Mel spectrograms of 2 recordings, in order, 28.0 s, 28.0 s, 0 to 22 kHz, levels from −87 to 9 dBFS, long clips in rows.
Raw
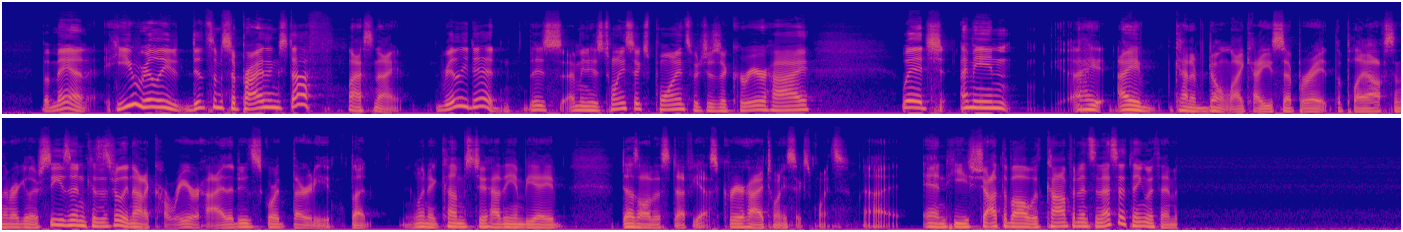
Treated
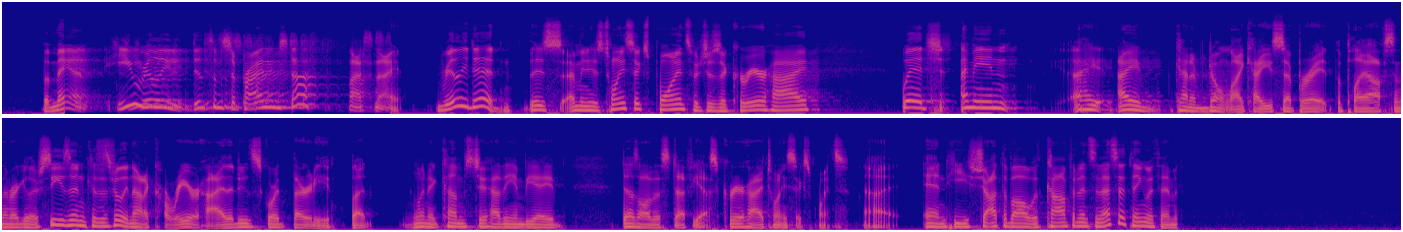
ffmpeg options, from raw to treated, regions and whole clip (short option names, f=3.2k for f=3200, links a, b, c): -filter_complex "[0:a]asettb=1/sr,asplit=3[a][b][c];[a]atrim=end=0.624[d];[b]atrim=start=0.62:end=3.89,asetpts=PTS-STARTPTS,afade=t=in:d=0.004:c=qsin,afade=t=out:st=3.266:d=0.004:c=qsin,acompressor=threshold=-36dB:ratio=2.5:attack=3.2:release=140:knee=1:detection=peak,highpass=f=160:w=0.5412,highpass=f=160:w=1.3066,equalizer=f=160:t=q:w=4:g=-6,equalizer=f=270:t=q:w=4:g=4,equalizer=f=550:t=q:w=4:g=-5,equalizer=f=2.4k:t=q:w=4:g=6,lowpass=f=6.2k:w=0.5412,lowpass=f=6.2k:w=1.3066,aecho=1:1:109|218|327|436|545:0.316|0.158|0.0791|0.0395|0.0198,atrim=end_sample=144207[e];[c]atrim=start=3.886[f];[d][e]acrossfade=d=0.004:c1=hsin:c2=qsin[g];[g][f]acrossfade=d=0.004:c1=qsin:c2=hsin,asettb=1/sr,asplit=3[h][i][j];[h]atrim=end=7.624[k];[i]atrim=start=7.62:end=12.29,asetpts=PTS-STARTPTS,afade=t=in:d=0.004:c=qsin,afade=t=out:st=4.666:d=0.004:c=qsin,lowpass=f=3.4k:p=1,aecho=1:1:117|234|351:0.075|0.0367|0.018,atrim=end_sample=205947[l];[j]atrim=start=12.286[m];[k][l]acrossfade=d=0.004:c1=hsin:c2=qsin[n];[n][m]acrossfade=d=0.004:c1=qsin:c2=hsin,agate=range=-12dB:threshold=-38dB:ratio=16:detection=peak,highshelf=f=8.4k:g=-10.5,acompressor=threshold=-32dB:ratio=3,volume=1.5dB"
